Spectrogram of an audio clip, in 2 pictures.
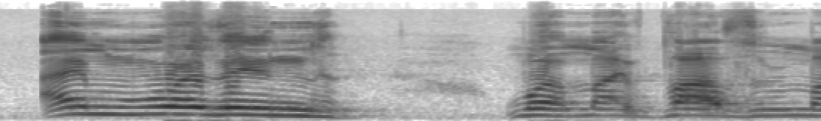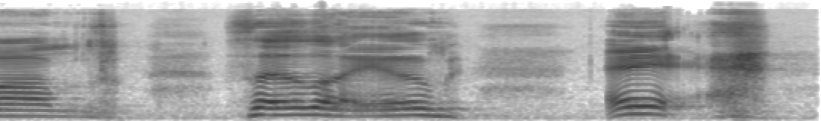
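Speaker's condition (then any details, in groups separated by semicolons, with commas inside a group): Cerebral palsy; present from birth, premature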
